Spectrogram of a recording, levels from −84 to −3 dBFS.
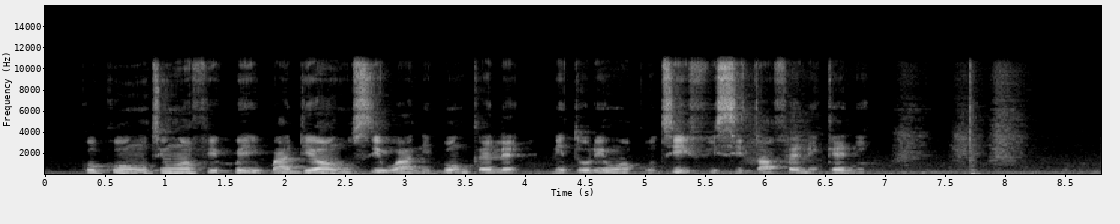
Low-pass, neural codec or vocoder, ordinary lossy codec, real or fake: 10.8 kHz; none; none; real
